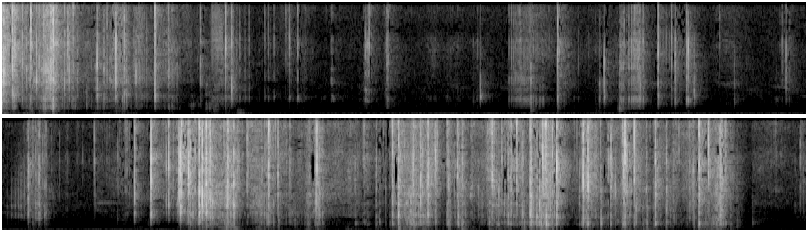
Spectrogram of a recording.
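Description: Foil Pokémon booster pack wrapper crinkling and tearing as it is opened by hand, with a few loud crackles at first, then scattered small crinkles, then a dense run of crackling and tearing from about halfway in that lasts some three seconds.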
